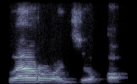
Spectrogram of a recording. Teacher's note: Jadi wawunya jangan dibaca tebal sayang. Wanya tipis saja.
